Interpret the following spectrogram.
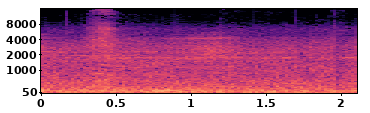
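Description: Steady low rumbling background noise of a busy station concourse, with a short hiss about half a second in.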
